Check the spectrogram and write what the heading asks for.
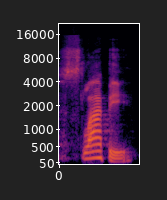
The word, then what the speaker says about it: Slappy: It is Melissa Slappy. And she wrote, yes, it's pronounced exactly like you would think.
